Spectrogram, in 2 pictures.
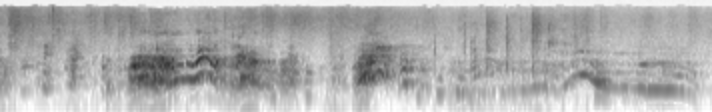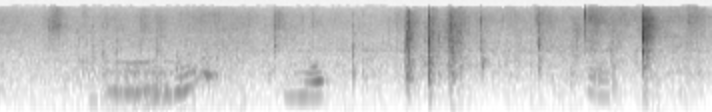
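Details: Spotted hyenas fighting over an impala carcass, vocalizing loudly: harsh, wavering calls and rising-falling whoops in the first seconds, then quieter moaning notes with sharp clicks and cracks of bone crushing later.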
